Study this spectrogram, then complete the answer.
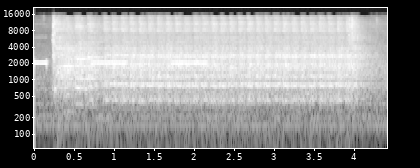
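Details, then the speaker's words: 2004 Honda Civic 1.7 with about 200,000 miles, stalled in a drive-thru and jump start failed: starter spins the engine evenly at about three turns a second but it never catches; crank, no start. "The car cranks okay. She did have somebody try to assist her to get it running and jump started, but to no avail. So we have a crank, no start, and we're gonna check it out and see what's going on."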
